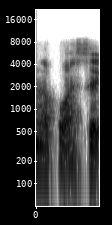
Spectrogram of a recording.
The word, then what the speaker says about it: Lavoisier: yang disebut juga dengan hukum lavoisier dibacanya hukum la puasa ya Yang kedua adalah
